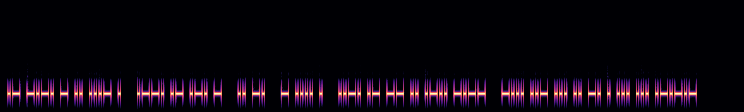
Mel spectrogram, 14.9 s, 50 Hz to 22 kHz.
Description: Morse code, heard as a keyed tone, about 25 wpm, 700 Hz. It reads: ACTIVE PART IN THE FAMILY BUSINESS.
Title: Sentences from Top 1000 Words - Review Part 6 - 25wpm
